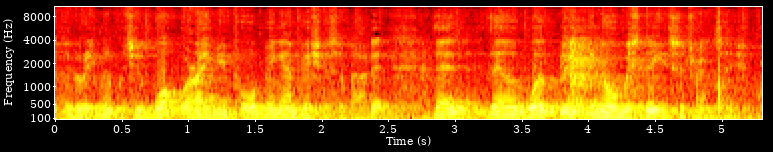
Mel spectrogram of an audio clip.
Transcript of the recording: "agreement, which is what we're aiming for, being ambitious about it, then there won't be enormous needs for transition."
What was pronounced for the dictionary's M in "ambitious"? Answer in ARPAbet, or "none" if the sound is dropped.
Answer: M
